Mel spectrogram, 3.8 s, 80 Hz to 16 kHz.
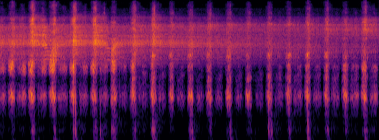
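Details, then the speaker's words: One-year-old English Bulldog stud during BOAS breathing testing, about minute 18 of intense exercise at 85 °F: rapid, even panting, hot but clean with no catch or snoring noise; normal post-exercise panting. "He's hot, but he's still breathing. So what you look for is really that catch. If you listen to him, it's clean. There's not a catch."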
